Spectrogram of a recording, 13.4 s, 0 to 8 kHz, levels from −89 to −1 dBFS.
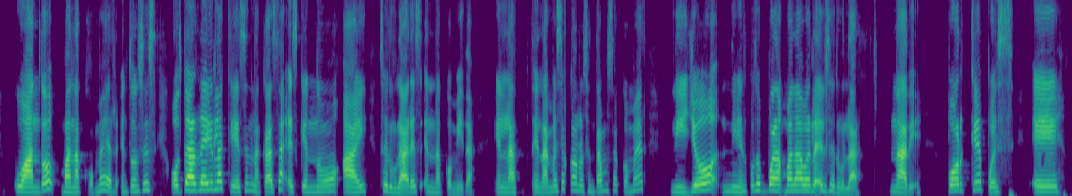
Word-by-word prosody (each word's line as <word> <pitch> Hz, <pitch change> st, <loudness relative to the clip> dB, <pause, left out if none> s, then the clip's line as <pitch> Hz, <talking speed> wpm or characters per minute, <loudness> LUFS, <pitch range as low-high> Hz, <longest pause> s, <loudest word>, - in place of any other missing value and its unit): cuando 230 Hz, +6 st, +4 dB
van 215 Hz, 0 st, +2 dB
a -, -, +1 dB
comer. 230 Hz, +2 st, -6 dB
Entonces, 235 Hz, +6 st, +1 dB, 0.2 s
otra 275 Hz, +4 st, +7 dB
regla 295 Hz, +3 st, +3 dB
que 240 Hz, -8 st, -3 dB
es 220 Hz, -, -4 dB
en 275 Hz, -, -10 dB
la 220 Hz, -3 st, -6 dB
casa 220 Hz, +10 st, +1 dB
es 220 Hz, -, 0 dB
que 230 Hz, -, -5 dB
no 220 Hz, +3 st, -5 dB
hay 220 Hz, +1 st, +3 dB
celulares 215 Hz, -3 st, 0 dB
en 215 Hz, -2 st, -10 dB
la 190 Hz, -, -6 dB
comida, 165 Hz, -1 st, -8 dB, 0.2 s
en 210 Hz, -1 st, -4 dB
la 190 Hz, 0 st, +1 dB, 0.2 s
en 225 Hz, -, -5 dB
la 185 Hz, -, +2 dB
mesa 230 Hz, +8 st, 0 dB
cuando 270 Hz, -3 st, -3 dB
nos 235 Hz, -, -9 dB
sentamos 230 Hz, +2 st, -6 dB
a -, -, -8 dB
comer, 250 Hz, +6 st, -7 dB, 0.3 s
ni 210 Hz, -1 st, -2 dB
yo 255 Hz, +8 st, +4 dB
ni 230 Hz, 0 st, -10 dB
mi 215 Hz, -, -4 dB
esposo 240 Hz, +5 st, -5 dB
voy 260 Hz, +4 st, +4 dB
van 245 Hz, 0 st, +2 dB
a 250 Hz, -, +5 dB
ver 245 Hz, 0 st, +2 dB
el 245 Hz, -, +1 dB
celular, 190 Hz, -7 st, -3 dB, 0.4 s
nadie, 210 Hz, -2 st, +2 dB, 0.3 s
porque 255 Hz, +4 st, 0 dB
pues, 205 Hz, -5 st, -4 dB, 0.2 s
eh 220 Hz, 0 st, +3 dB
225 Hz, 200 wpm, -25 LUFS, 215-250 Hz, 0.4 s, otra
